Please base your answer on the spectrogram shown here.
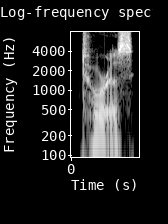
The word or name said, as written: torus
